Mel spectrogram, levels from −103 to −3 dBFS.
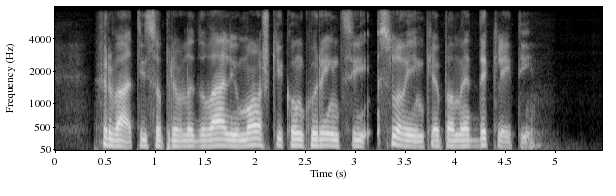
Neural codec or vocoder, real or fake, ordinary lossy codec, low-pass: codec, 24 kHz, 3 kbps, HILCodec; fake; none; 7.2 kHz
